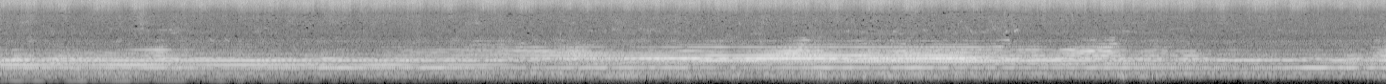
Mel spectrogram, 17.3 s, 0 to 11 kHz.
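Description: Aeolian wind harp, tuned to A=432 Hz, its strings set sounding by the wind: several steady overtones held together as one drone, swelling louder about halfway through and easing off again.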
